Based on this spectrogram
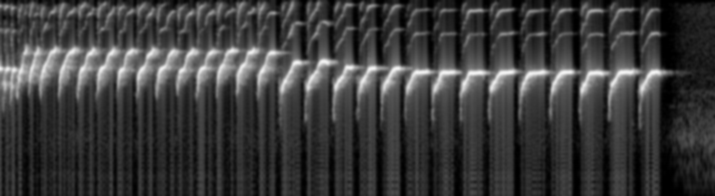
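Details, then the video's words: Male canary in song: a long run of quick downward-sweeping whistled notes, repeated about three times a second, switching to a slightly lower tour midway, then stopping. "Beautiful canary song اواز زيباي قناري نر مست"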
